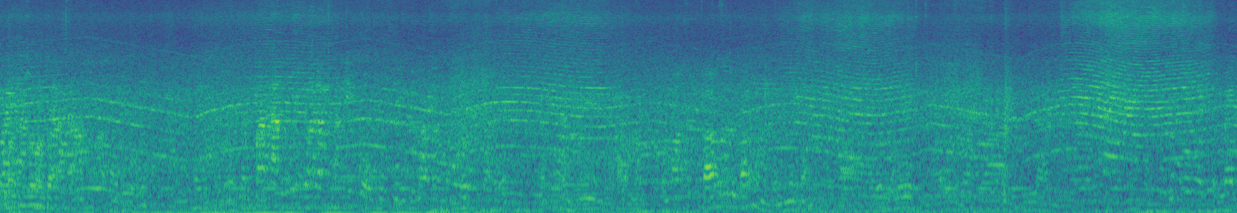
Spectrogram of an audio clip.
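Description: Indistinct voices of people talking in the background, with a steady low hum underneath that is strongest in the first half.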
